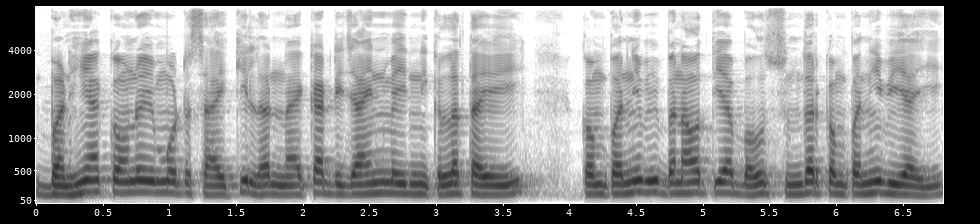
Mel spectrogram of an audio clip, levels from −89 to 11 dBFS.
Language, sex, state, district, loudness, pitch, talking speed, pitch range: Bhojpuri, male, Bihar, Muzaffarpur, -16 LUFS, 150 Hz, 160 wpm, 140-165 Hz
